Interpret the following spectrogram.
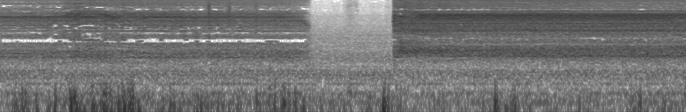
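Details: Pet pacman frog, described as very noisy but very cute, giving a long, harsh, airy hiss that runs almost unbroken, falls silent for about a second midway, then resumes just as loud to the end.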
